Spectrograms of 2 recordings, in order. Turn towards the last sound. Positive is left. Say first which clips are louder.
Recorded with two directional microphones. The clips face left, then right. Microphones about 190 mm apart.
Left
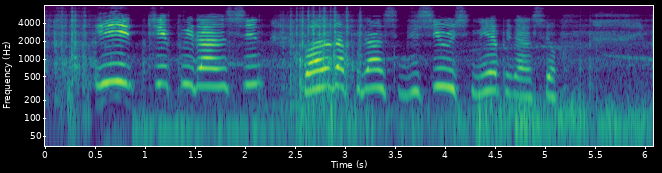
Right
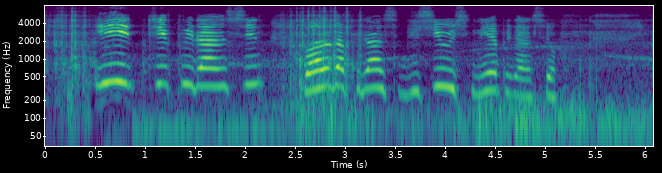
# left 1 dB
turn(degrees=10)  # may be behind; listen again after turning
